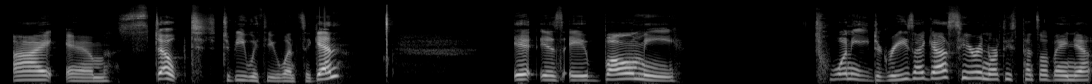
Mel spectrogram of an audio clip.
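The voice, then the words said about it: Slightly raspy voice. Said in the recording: “My voice may sound a little raspy still ... it has shown up with me as an upper respiratory thing, chest, head voice”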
